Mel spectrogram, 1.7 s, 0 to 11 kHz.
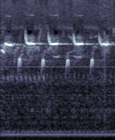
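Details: Sunrise morning bird chorus in Sabi Sand, South Africa, on 27 August 2016, near impala: high, thin chirps and whistles repeating in quick succession.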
